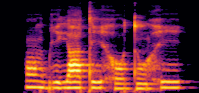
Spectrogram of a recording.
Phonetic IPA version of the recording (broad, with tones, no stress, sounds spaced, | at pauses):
ɔ̃˦ ɡ͡b i˧ j a˦ t i˧ h o˨ t ũ˨ h i˧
